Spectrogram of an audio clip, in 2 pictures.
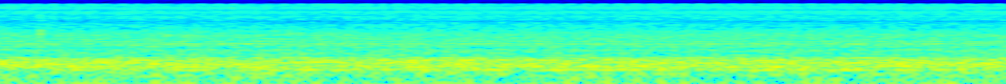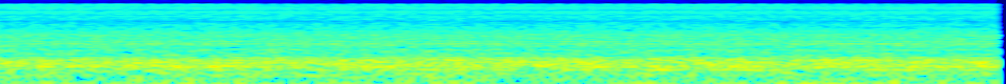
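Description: Steady, low-pitched room noise: a faint, even hum with no clicks or other events.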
